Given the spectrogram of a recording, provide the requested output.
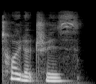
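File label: "toiletries", British English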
